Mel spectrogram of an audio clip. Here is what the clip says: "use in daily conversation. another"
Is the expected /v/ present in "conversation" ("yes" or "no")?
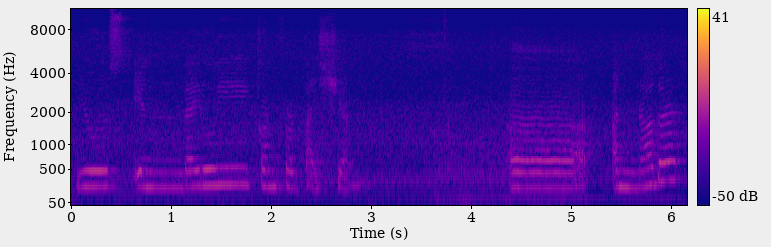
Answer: no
